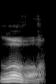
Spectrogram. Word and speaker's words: Louisville: It's It's one syllable if you say it right. It's Louisville.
